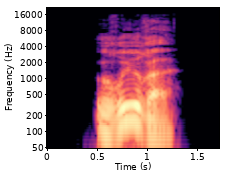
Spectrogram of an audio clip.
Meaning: inflection of rühren: 1. first-person singular present 2. first/third-person singular subjunctive I 3. singular imperative
- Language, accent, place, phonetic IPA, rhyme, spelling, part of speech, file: German, Germany, Berlin, [ˈʁyːʁə], -yːʁə, rühre, verb, De-rühre.ogg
